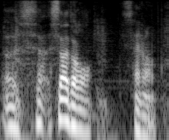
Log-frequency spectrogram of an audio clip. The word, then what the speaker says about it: Sadrant: Sadron.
